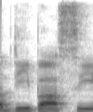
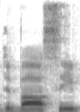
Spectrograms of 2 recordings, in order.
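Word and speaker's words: Dibassy: correct them that yeah this is how you actually pronounce your name not the the way that you kind of start pronouncing so now they kind of kind of start to pronounce it uh d boss c instead of debassi but i guess maybe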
